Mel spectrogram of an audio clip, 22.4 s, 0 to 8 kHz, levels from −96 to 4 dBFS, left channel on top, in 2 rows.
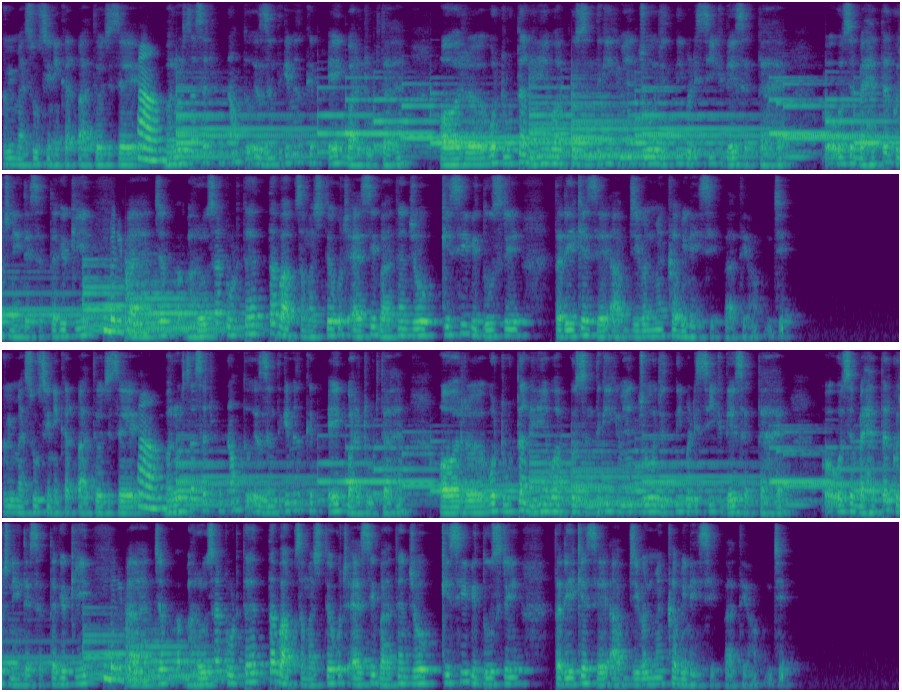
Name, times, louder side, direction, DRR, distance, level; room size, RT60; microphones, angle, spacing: voice 1, 0.0-9.8 10.2-12.3 12.8-21.0, equal, 40° right, -1 dB, 3.7 m, -32 dB
voice 2, 1.7-2.1 12.5-13.1, left 2 dB, 40° left, 9 dB, 1.1 m, -27 dB
sound 1, 2.2-14.6, left 4 dB, 65° left, 0.8 m, -34 dB
11.0 x 6.9 x 8.1 m, 0.42 s
head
